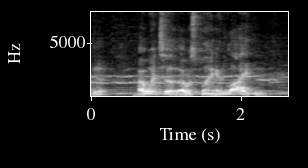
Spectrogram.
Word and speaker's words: Leiden: I was playing in Leiden. Leiden, yeah.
